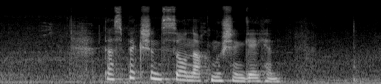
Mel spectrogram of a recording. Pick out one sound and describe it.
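A woman speaks calmly at close range.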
